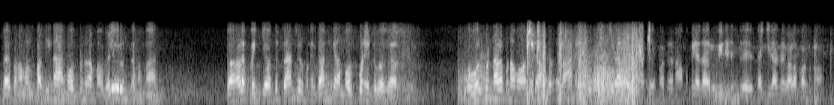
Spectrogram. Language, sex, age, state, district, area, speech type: Tamil, male, 18-30, Tamil Nadu, Namakkal, rural, conversation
